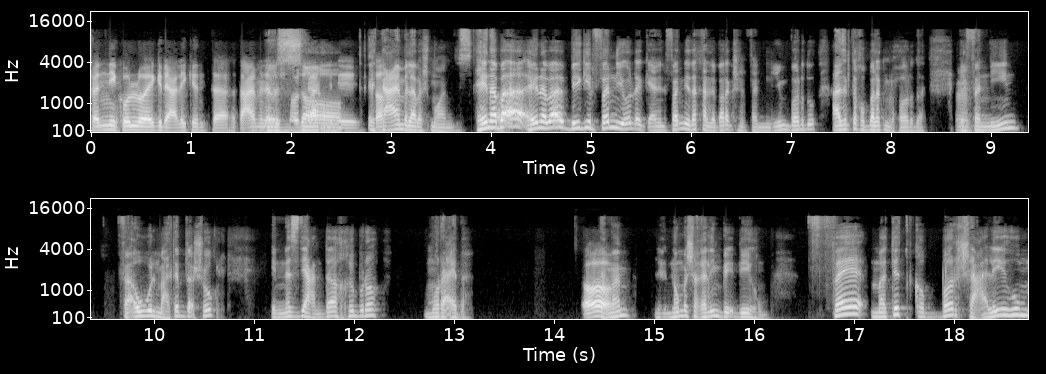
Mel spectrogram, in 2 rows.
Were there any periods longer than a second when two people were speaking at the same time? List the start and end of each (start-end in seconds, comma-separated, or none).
1.6-3.1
